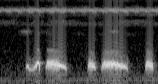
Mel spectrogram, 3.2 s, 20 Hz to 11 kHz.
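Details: Spotted dove in a fierce fight with a decoy bird, Central Highlands forest, Vietnam, 19 October 2020: low hollow coos, each short note followed by a longer drawn-out one, repeated about once a second, over a steady faint high whine.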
